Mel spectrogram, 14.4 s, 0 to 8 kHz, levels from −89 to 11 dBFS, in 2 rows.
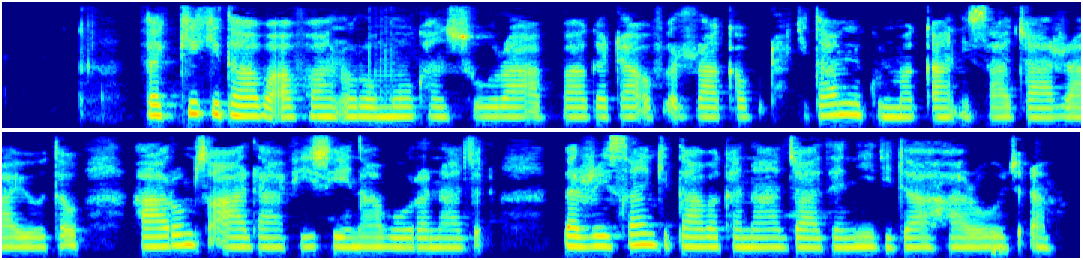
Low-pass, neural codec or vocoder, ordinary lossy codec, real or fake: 7.2 kHz; none; MP3, 48 kbps; real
